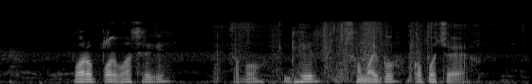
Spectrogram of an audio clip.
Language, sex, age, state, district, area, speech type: Santali, male, 45-60, West Bengal, Uttar Dinajpur, rural, spontaneous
